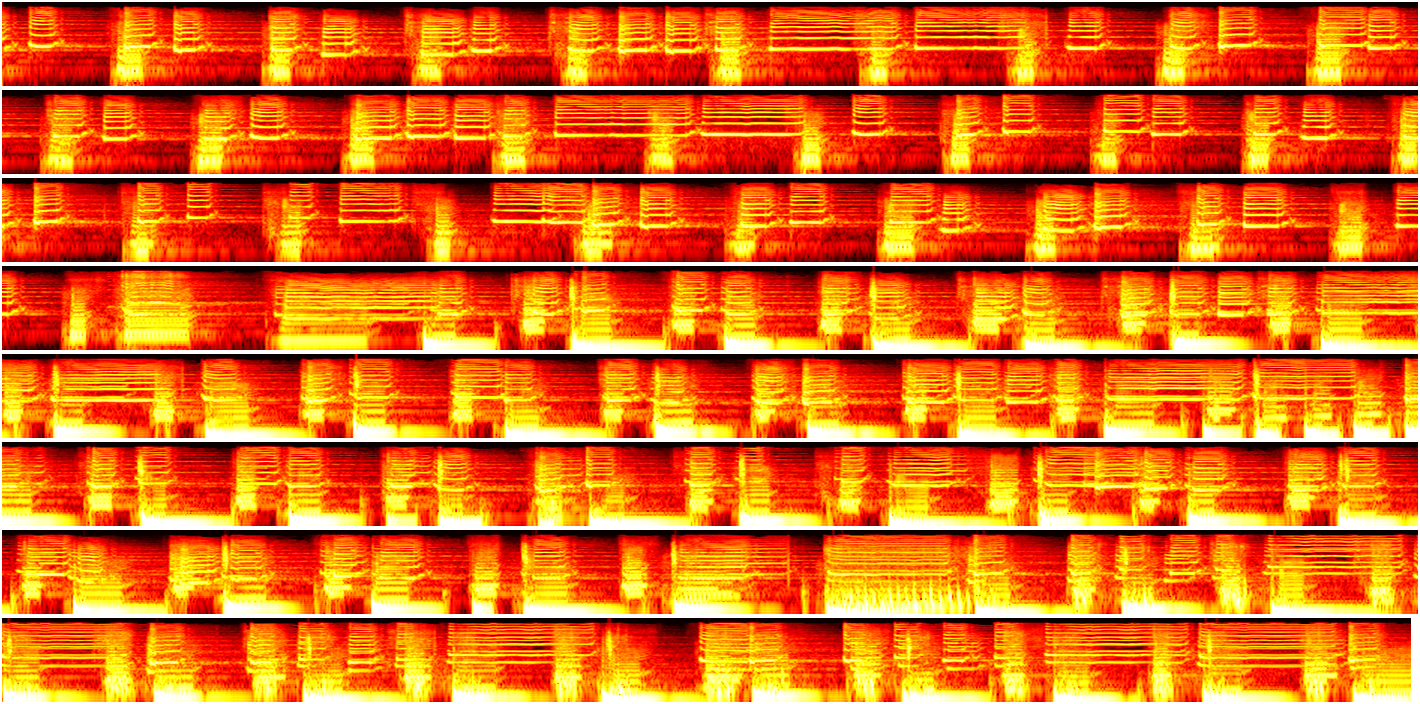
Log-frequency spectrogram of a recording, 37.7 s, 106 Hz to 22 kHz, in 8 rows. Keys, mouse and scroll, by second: 0.7-2.5 drag, 3.0 Tab, 3.5 Tab, 5.2 click, 6.7 shift+click, 7.6 shift+click, 9.9-12.3 drag, 12.4 click, 13.6 shift+click, 14.0 shift+click, 14.5 shift+click, 14.9 shift+click, 16.7 ctrl+j, 23.3 Tab, 24.8 click, 26.3 click, 27.0 click, 28.1 Tab, 29.3 ctrl+z, 29.8 ctrl+z, 30.4 ctrl+z, 30.7 ctrl+z, 31.1 ctrl+z, 31.5 ctrl+z, 32.0 ctrl+z, 32.5 ctrl+z, 33.1 ctrl+z.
